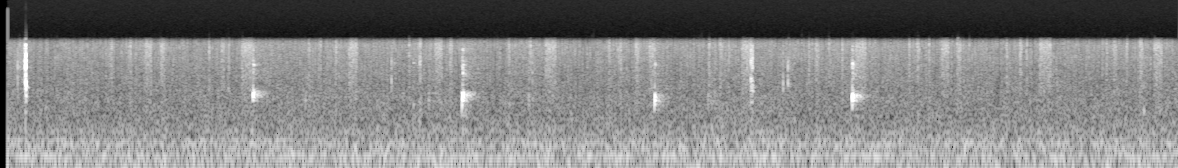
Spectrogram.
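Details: Pet hiccups: small sharp clicks every two seconds or so over steady room hiss.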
